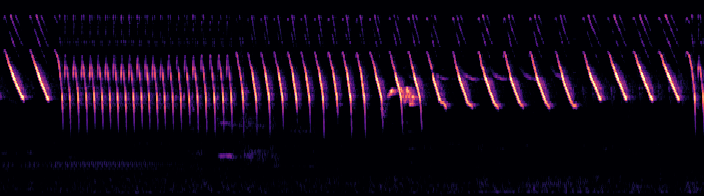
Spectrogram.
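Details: Lively canary song meant to provoke other birds into singing: a dense buzzing trill flowing into steady series of sharp descending whistled notes, about four per second, high and clear throughout.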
